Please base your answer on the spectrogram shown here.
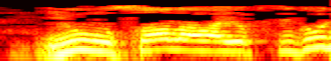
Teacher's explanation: لان اللام مفتوحه والصاد مفتوحه فهنغلظ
